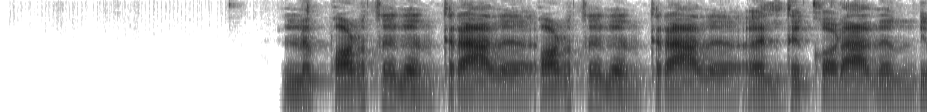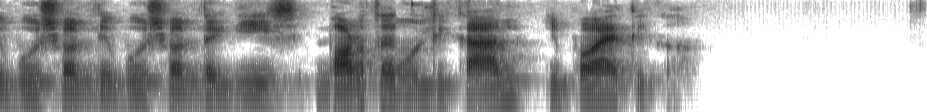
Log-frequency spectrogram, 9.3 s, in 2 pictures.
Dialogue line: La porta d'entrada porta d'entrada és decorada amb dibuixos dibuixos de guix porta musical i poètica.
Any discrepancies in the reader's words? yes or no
no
